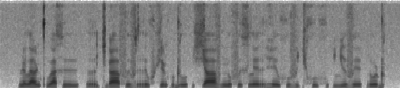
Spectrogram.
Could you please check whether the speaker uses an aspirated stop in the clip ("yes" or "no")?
no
